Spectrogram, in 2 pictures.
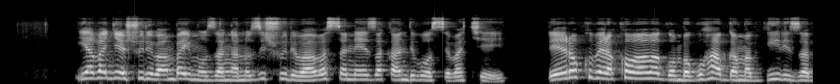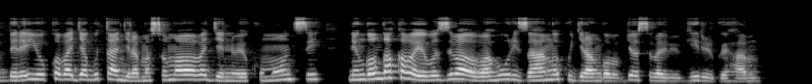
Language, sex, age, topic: Kinyarwanda, female, 18-24, education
